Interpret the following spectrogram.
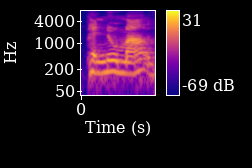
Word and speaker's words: pneuma: We learned yesterday that the Greek word for wind or breath or ruach is the Greek word pneuma, the P is silent, pneuma.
